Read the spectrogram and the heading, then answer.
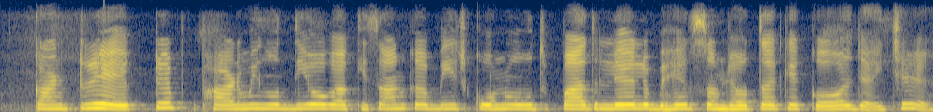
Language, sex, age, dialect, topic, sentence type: Maithili, female, 36-40, Bajjika, agriculture, statement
